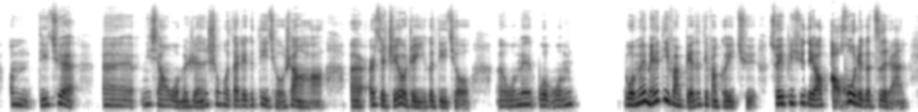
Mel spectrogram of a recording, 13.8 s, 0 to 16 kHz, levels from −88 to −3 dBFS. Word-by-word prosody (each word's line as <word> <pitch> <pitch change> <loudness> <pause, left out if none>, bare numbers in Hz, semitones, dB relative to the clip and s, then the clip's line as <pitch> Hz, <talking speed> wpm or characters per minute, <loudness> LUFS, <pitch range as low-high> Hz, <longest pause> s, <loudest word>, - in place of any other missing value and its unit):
嗯， 170 -4 -6
的 160 +2 -4
确。 185 +3 +1 0.4
嗯， 155 -3 -7
你 175 +3 -8
想 155 -5 -3
我 135 -2 -2
们 130 +2 -2
人 130 +2 -2
生 175 +1 -4
活 165 -2 -4
在 150 -1 -1
这 150 0 -2
个 160 +2 -7
地 155 -1 -4
球 135 -2 -6
上 135 -2 +1
哈， 65 - -4 0.3
呃， 140 -2 0
而 170 - +2
且 160 -4 0
只 140 +2 -2
有 195 - +4
这 140 - +1
一 125 -1 -2
个 135 +1 -1
地 130 -3 -3
球， 115 - -5 0.4
嗯， 140 0 -6
我 145 - -5
们 175 +3 -1
我 155 0 0
我 150 +1 -5
们 180 +4 -6 0.7
我 170 0 +7
们 245 +8 +7
没 250 +6 +6
地 290 0 +5
方 155 -8 +1
别 120 -1 +3
的 170 - -5
地 180 - -3
方 135 -6 -1
可 130 0 -3
以 130 - 0
去。 - - -8
所 190 - +1
以 195 - +7
必 205 +1 -1
须 210 +1 -2
得 170 - +3
要 155 0 +6
保 160 -1 +5
护 245 -1 +6
这 165 -7 +3
个 145 0 +1
自 135 0 -1
然， 115 - -6
155 Hz, 255 characters per minute, -23 LUFS, 140-175 Hz, 0.7 s, 我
